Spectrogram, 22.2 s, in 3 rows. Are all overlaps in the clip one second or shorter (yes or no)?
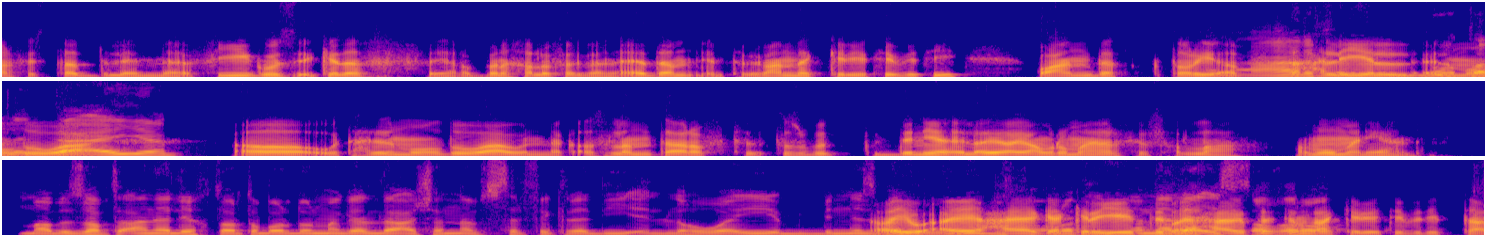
no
